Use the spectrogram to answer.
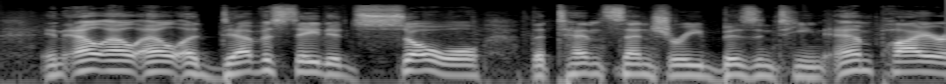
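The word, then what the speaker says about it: Seoul: foundation and it's based on a real location Soul it's spelled s-e-o-u-l Soul it's based on a real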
